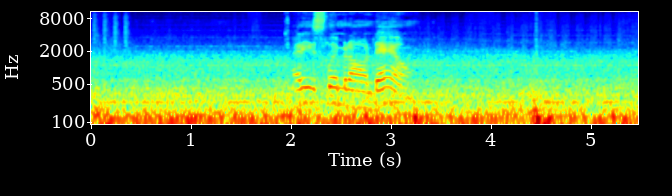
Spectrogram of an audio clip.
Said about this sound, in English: I feel like I'm hollering at the phone because I'm in the car and it's like loud in here. So I feel like I'm hollering.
